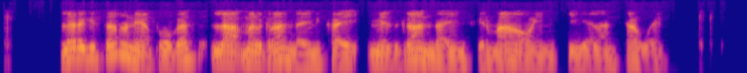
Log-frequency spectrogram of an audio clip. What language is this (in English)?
Esperanto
